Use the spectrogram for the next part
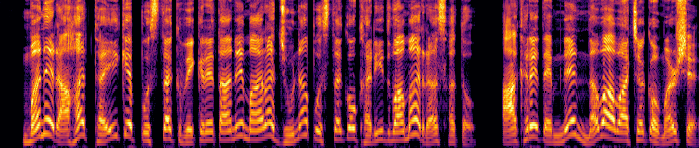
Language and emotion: Gujarati, happy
